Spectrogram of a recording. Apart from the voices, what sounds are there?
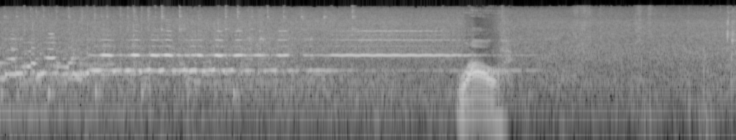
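rushing waterfall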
